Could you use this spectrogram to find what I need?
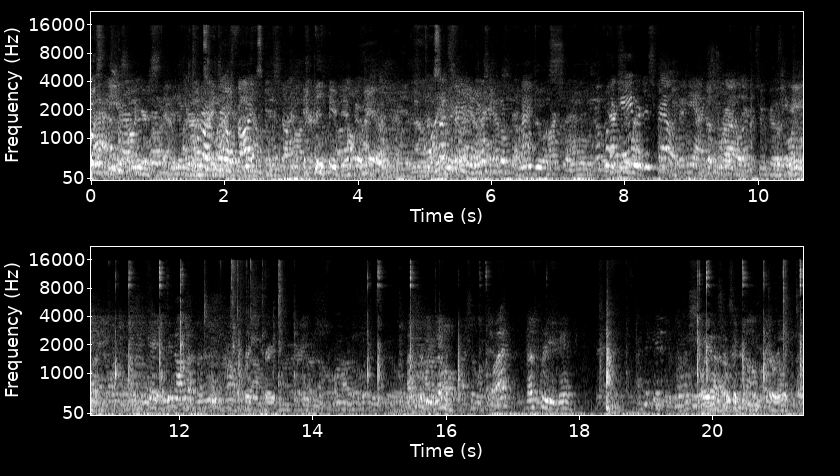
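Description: Teenage boys talk and laugh loudly nearby.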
